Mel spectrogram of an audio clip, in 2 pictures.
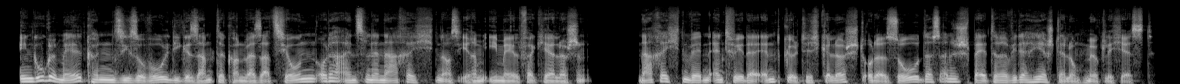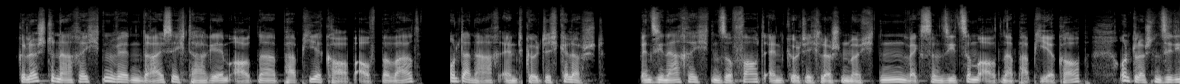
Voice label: germ, man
